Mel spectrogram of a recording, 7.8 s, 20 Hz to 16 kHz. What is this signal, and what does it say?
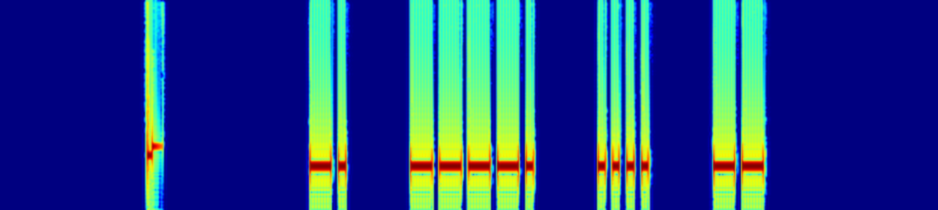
Morse code, heard as a keyed tone, about 20 wpm, spaced as for 11 wpm, 700 Hz. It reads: N9HM
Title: USA Call Signs - 4 Characters - 3x Character Spacing - 20wpm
